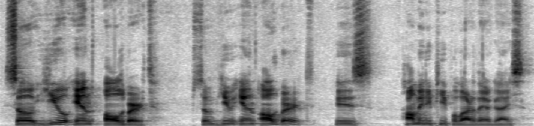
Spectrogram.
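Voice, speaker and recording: A man's voice: mid-range voice, gravelly, a little mellow, clear, resonant tone. A man teaching a beginner English grammar lesson, switching into to translate and checking "right?" after each point. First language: Turkish. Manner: slow, repeats each word, checks with "right?"; switches between English and Turkish.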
